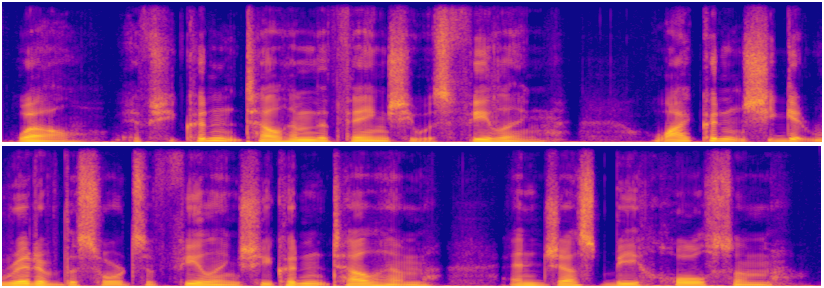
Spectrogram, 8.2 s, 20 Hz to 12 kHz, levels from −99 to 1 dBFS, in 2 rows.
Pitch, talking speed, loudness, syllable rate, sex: 110 Hz, 210 wpm, -20 LUFS, 4.8 syllables/s, male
